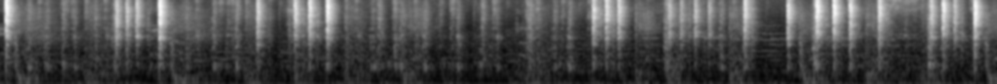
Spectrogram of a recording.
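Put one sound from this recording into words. Punches and kicks land with sharp, heavy smacks again and again.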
